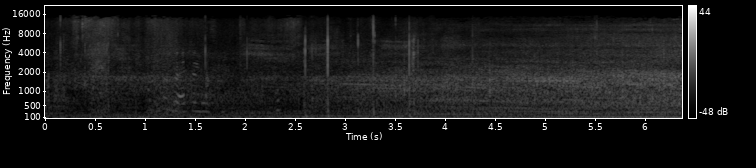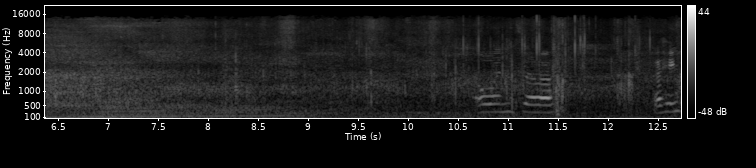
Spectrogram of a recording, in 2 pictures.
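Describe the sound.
A car approaches from behind, its rumble swelling steadily until it passes at the midpoint, then fading away. Footsteps continue throughout, and a brief voice comes in near the end.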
